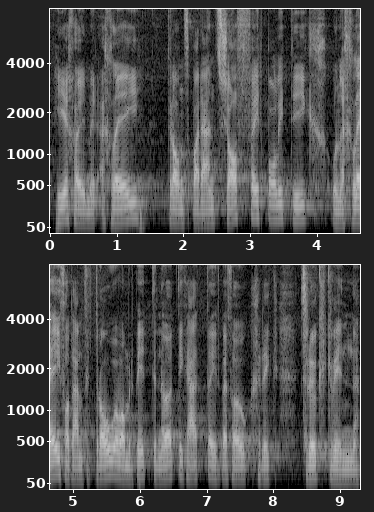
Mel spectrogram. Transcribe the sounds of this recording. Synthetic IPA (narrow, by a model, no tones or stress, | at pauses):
hiəχœjməɾə̰χlɛj | tɾɑnspɑɾænt͡sʃɑ̰fəɪɾpɔlitiːkʰʊndəχlɛɪfɔd̪ɛmfəɾtɾɔwəʋɔməɾb̥ɪt̪ːənøːt̪ɪkhæt̪ːəɪɾbefœlkʰəɾɪɡ | t͡sɾʉkkʋɪnːə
